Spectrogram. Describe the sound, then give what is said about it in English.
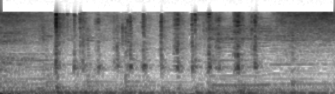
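Rapid typing on a computer keyboard, a quick run of crisp key clicks in an uneven rhythm, heard on its own with no one talking. “It is time for the keyboard noises.”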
